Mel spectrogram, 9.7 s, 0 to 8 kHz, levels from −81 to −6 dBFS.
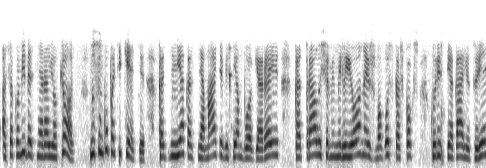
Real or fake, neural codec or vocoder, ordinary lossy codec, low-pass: fake; autoencoder, 48 kHz, 128 numbers a frame, DAC-VAE, trained on Japanese speech; Opus, 64 kbps; 7.2 kHz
